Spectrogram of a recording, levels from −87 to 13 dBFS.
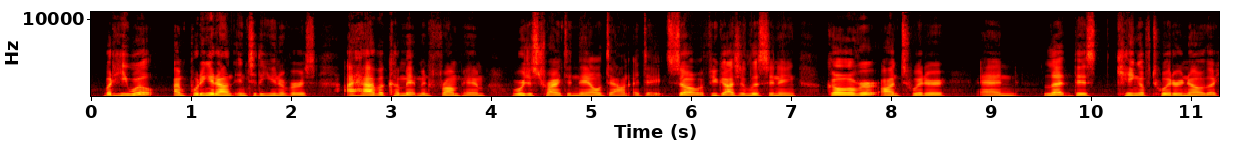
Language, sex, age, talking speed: English, male, 20-39, 225 wpm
